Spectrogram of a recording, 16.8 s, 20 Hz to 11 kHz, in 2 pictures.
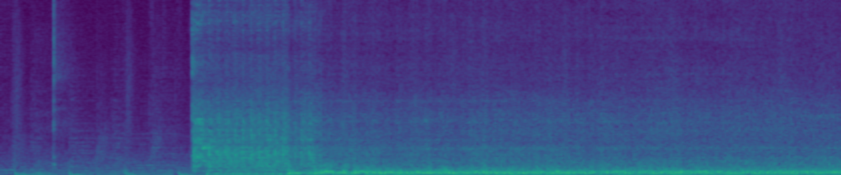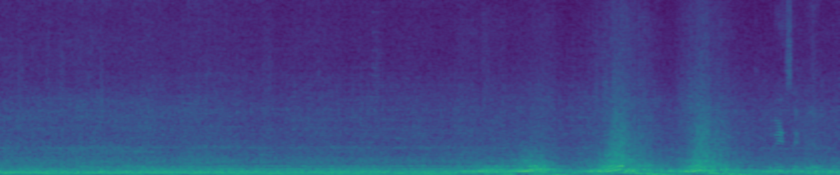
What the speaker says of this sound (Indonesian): suara khasnya 3 silinder MV nggak akan pernah bohong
